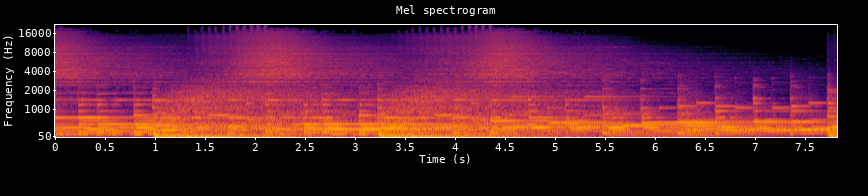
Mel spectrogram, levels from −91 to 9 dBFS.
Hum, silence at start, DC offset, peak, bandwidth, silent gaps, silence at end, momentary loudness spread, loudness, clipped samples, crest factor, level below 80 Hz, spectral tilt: none; 0 s; 0.6%; 0 dBFS; over 20 kHz; none; 0 s; 4 LU; -15 LUFS; under 0.1%; 12 dB; -24 dBFS; -6 dB/octave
